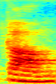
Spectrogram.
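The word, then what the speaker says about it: calm: तो उसे बोलते हैं क्लैम, क्लैम, या फिर काम भी बोलता है, ठीक है। वैसे प्रोनाउंसिएशन जब इसका होता है उसको बोलते हैं काम, ठीक है।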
